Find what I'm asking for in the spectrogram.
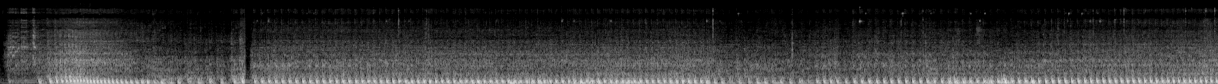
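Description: Motorcycle ridden back home from the farm: the engine revs up at the start, then a steady, loud putter with rhythmic firing pulses, briefly easing off a couple of times before pulling again.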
